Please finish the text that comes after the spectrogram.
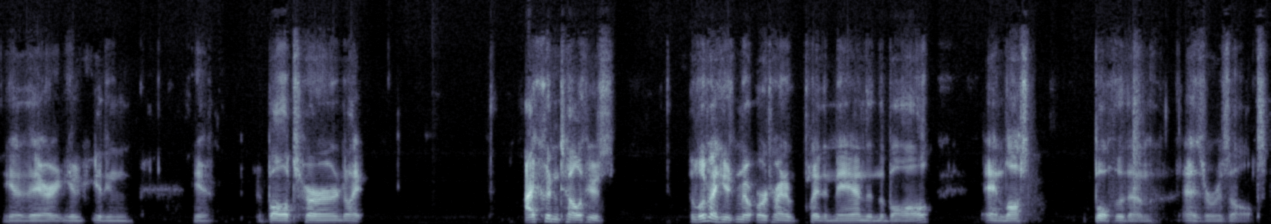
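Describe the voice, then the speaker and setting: Man, deep voice, soccer podcast host, casual analysis, halting delivery full of filler phrases, dry recording. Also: fairly even intonation, a bit bright, no room sound. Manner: halting, peppered with "you know". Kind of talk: casual match analysis chat.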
